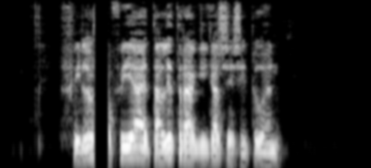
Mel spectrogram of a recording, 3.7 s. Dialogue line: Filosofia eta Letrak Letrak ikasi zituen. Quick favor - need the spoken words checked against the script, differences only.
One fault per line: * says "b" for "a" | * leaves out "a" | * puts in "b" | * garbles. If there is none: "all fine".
* leaves out "Letrak"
